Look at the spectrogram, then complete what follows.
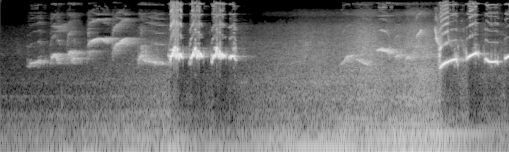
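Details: Orange-headed thrush song for encouraging other birds to sing: a faint whistled phrase, then a loud trio of quick notes, a pause with low rumble, and a final burst of rising whistles.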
